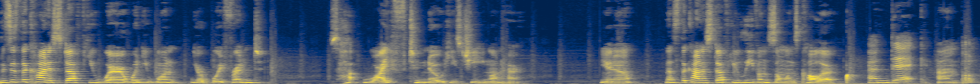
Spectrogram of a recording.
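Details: Adult woman speaking; Vocal tics (Tourette syndrome).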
